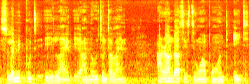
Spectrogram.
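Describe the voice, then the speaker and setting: There is audible room echo around a man speaking at medium pitch. He keeps a moderate pace and fairly even intonation. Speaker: forex trading mentor. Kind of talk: tutorial.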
